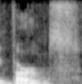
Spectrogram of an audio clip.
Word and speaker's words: Worms: I think of Martin Luther at the Diet of Worms, or they say Worms is the correct way to say it.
